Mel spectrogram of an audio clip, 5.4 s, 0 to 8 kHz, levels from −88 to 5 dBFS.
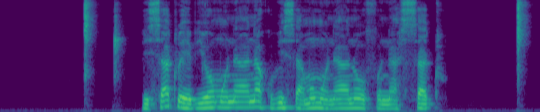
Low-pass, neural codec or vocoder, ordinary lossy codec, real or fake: none; none; none; real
